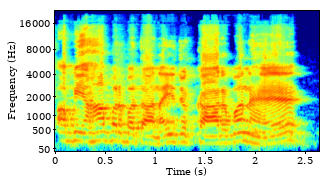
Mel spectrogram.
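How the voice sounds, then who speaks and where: Male chemistry teacher, coaxing call-and-response lecture, voice pitched a bit high, faint noise behind. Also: a little slow, pushed and bright, rough recording. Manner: keeps asking the class to repeat terms; casual, coaxing teacher talk. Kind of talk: classroom lecture.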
